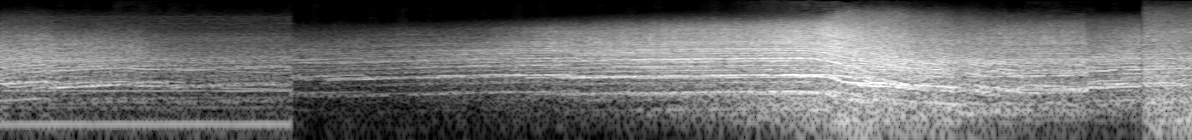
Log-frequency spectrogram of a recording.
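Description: Race cars in Assetto Corsa rev up and pull away together at the start, a dense engine drone that swells and climbs in pitch toward a loud peak, with an engine note sweeping downward as one car passes.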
